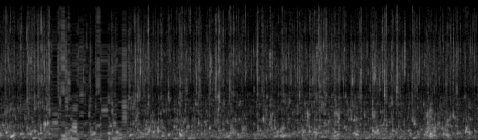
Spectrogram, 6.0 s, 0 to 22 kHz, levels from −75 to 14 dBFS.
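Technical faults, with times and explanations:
Throughout: noise suppressor applied to music or sounds. Sustained parts of the sound and their fading tails sink while sharp onsets come through, so the level pumps and flutters by around 5 dB and the ambience thins out behind each attack. A suppressor tuned for speech is treating steady tones and decay as background noise and pulling them down, then letting go whenever a transient arrives. The result is a restless, hollowed texture instead of a natural sustain.
0.66 to 1.59 s: robotic sound from repeated short buffers. The sound turns into a stiff, metallic buzz pinned at 134 Hz, still loosely tracking the shape of what it replaces. This is likely a playback path starved of fresh audio, looping the last fragment of roughly 7.5 ms to fill the gaps. That repeat length fits the 134 Hz buzz. Most of the stretch is made of these repeats, and the real material underneath is skipped.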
